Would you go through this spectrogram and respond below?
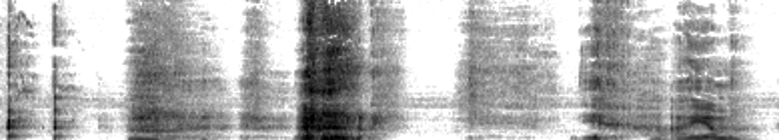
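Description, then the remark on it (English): A few sharp coughs, two quick ones at the start and a harsher, longer one midway, with strained voiced sounds and breathy vocal noises in between, fairly loud. “This cough makes it hard for me to converse.”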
